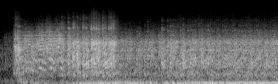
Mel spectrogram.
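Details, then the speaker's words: 7.3 liter diesel after replacing glow plug controller and relay in the cold start system: short crank, then catches immediately and settles into a steady, even idle; starts right up, a huge improvement. "It started right up. That's a huge improvement."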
